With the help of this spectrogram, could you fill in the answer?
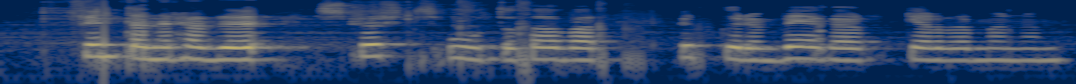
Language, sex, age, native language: Icelandic, female, 12, Icelandic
